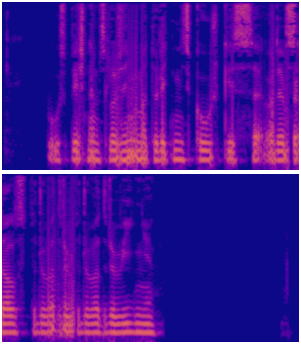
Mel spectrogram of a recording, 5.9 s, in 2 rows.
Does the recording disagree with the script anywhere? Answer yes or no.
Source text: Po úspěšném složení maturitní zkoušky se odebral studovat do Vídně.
no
